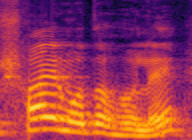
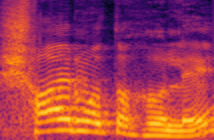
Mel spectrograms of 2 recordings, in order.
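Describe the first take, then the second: No difference in how they are said.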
